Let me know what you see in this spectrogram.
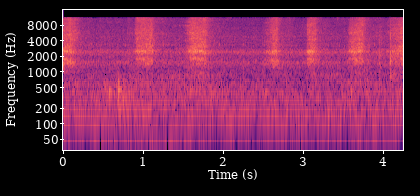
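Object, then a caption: Glitter-coated floral foam block. A solid green floral foam block with a glitter Mickey picture is held in the hand while fingertips and thumb crush and break away its edges, crumbling the foam onto a pile of fragments. Repeated bright, crisp crunching and rasping bursts rise over a steady soft hiss.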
